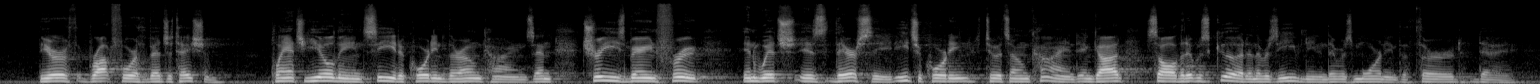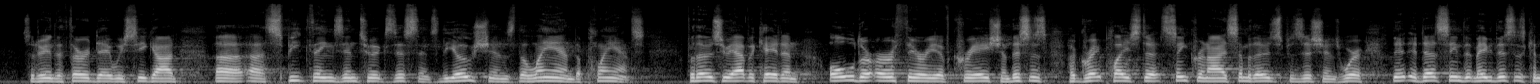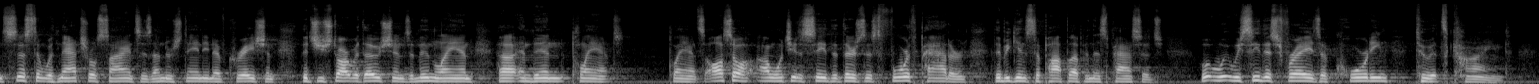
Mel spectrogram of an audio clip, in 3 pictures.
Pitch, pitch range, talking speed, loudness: 145 Hz, 135-155 Hz, 185 wpm, -19 LUFS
